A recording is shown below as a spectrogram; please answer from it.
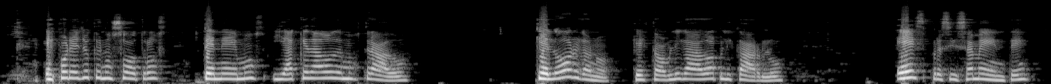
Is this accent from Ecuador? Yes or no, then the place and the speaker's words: no; Venezuela; nuestra corresponsabilidad como ciudadano venezolano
